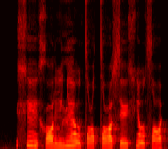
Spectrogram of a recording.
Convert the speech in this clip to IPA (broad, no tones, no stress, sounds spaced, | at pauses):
x ẽ x ɒ ɾ ĩ lʲ æ̃ tˤ o tˤ o s e x ĩ sˤ e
